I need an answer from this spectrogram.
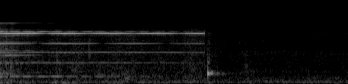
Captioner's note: ringing Continues; ringing Stops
